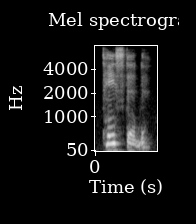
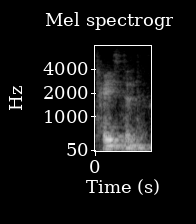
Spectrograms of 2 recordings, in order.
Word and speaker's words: tasted: You have to turn it into 2 syllables. There's no other way to do it. Tasted. Tasted. Mm-hmm. So that means it's the ID ending or ED sound on the end.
